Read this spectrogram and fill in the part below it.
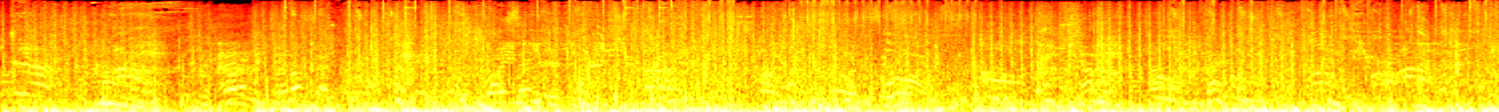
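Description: Rapid energy weapons fire and zap throughout.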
